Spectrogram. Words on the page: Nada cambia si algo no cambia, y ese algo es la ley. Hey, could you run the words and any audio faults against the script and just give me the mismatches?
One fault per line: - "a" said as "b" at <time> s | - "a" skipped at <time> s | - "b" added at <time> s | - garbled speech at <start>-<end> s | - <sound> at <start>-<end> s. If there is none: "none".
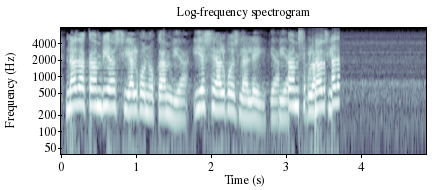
- garbled speech at 2.8-3.7 s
